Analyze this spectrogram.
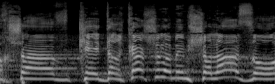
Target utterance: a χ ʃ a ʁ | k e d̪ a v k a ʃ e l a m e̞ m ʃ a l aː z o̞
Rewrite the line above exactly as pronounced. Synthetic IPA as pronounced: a χ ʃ a v | k e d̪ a ʁ k a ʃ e l a m e̞ m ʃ a l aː z o̞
